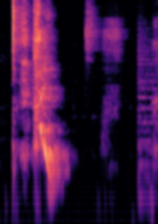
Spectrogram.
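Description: A man's short, forceful vocal outburst that falls in pitch, followed by a faint breathy hiss.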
